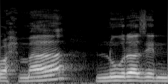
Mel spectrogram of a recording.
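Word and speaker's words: الرحمن: এইখানেও রাটা প্রথমে চিকন হবে, এখানে যেমন হারাজের হির ছিল এইখানেও প্রথমে এসে রাটাকে চিকন করে আমরা এটাকে বলা হয় তাজবিদের ভাষায় বলা হয় বারিক বলা হয়, চিকন করে উচ্চারণ করব রাটাকে, নুরাজের নির, বিসমিল্লাহির রহমানির,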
